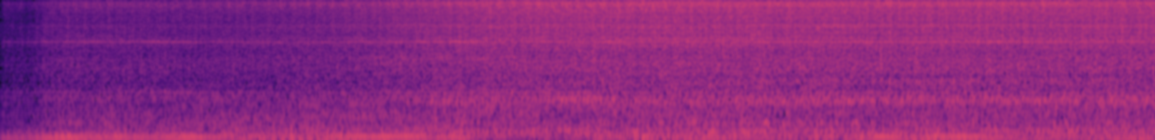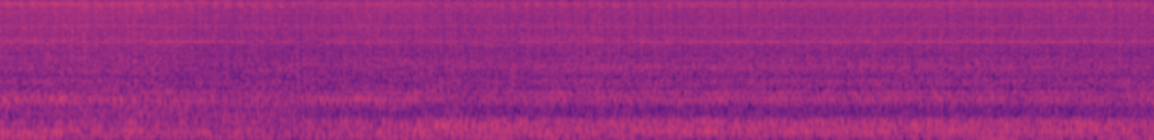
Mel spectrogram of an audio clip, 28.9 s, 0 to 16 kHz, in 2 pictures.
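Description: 2006 Mitsubishi Triton's 3.5-litre V6 engine idling steadily.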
